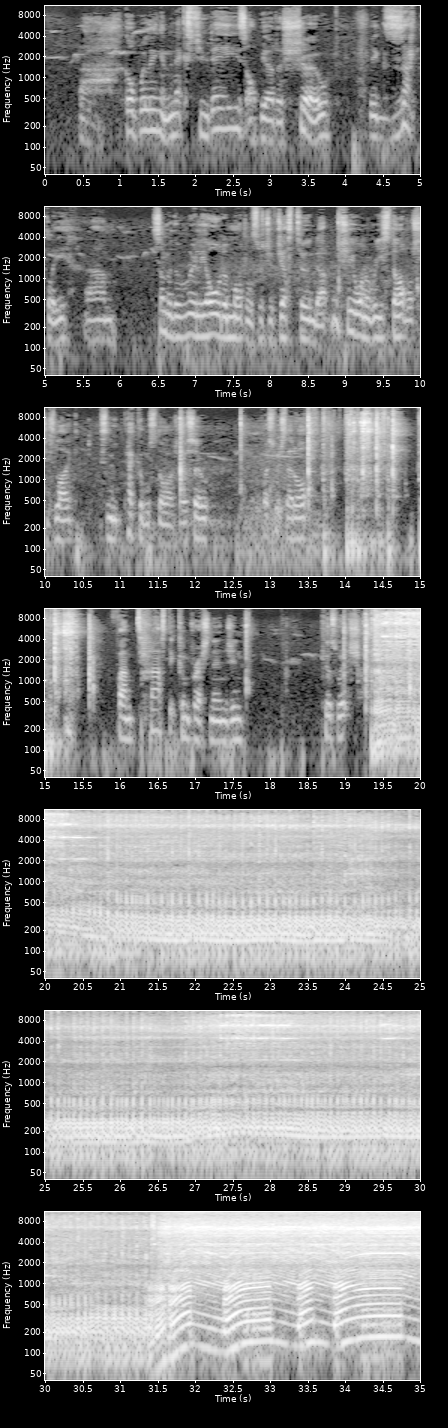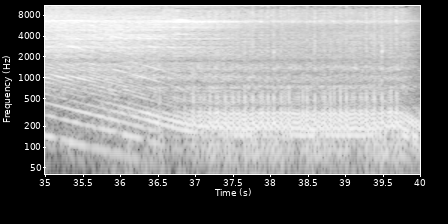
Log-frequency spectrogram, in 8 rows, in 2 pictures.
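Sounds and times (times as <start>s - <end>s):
chainsaw engine idling and revving: 13.5s - 15.5s, 19.2s - 40.0s.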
